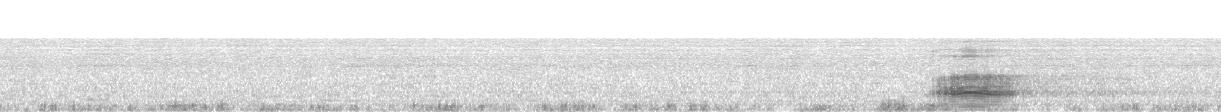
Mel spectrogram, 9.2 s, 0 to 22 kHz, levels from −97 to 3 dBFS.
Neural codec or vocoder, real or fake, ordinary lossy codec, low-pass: none; real; none; 5.4 kHz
